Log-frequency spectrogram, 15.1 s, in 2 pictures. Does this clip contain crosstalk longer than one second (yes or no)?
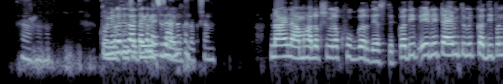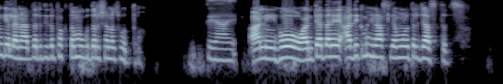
yes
